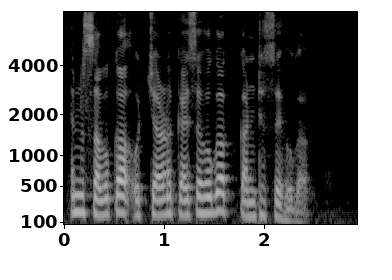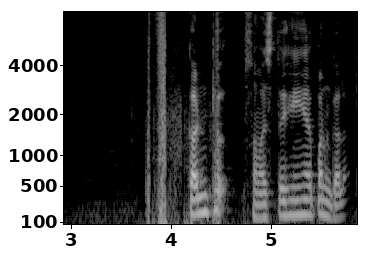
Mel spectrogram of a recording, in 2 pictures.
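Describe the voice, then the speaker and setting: A teacher giving an exam-prep grammar lecture. The teacher explains step by step, putting questions to the class and then answering them. Each rule is repeated slowly, again and again, so it can be memorized. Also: medium pitch, darkish tone, a little hiss or hum.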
